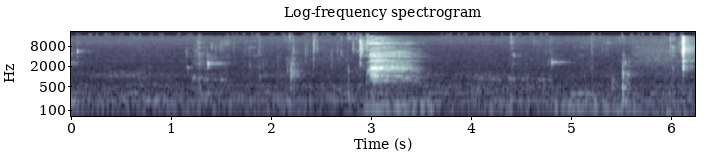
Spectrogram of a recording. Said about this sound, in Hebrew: שנייה, אני מפסיקה כי אני שותה. מה אני שותה? מים עם הלוברה. תקשיבו ללגימות שלי.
